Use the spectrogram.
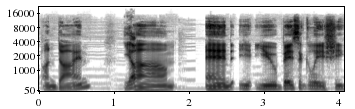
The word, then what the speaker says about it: Undyne: Or you fight that boss, I think it's pronounced Undyne.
